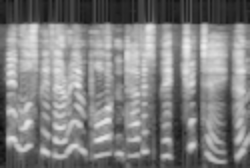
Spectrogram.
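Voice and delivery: very high-pitched, simple hen voice; naive hen Babs. A narrator's reading. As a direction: muse in a high little voice.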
